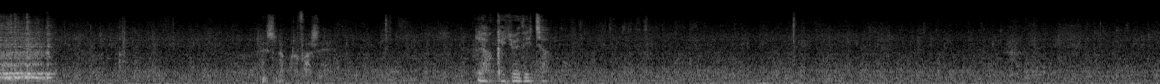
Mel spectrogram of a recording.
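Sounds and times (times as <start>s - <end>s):
rain falling: 0.0s - 11.5s
speech: 2.6s - 3.3s, 4.8s - 5.6s
faint water drips: 3.2s - 11.5s.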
